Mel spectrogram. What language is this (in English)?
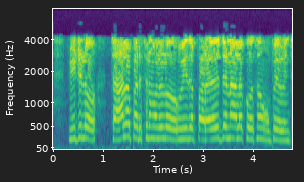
Telugu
